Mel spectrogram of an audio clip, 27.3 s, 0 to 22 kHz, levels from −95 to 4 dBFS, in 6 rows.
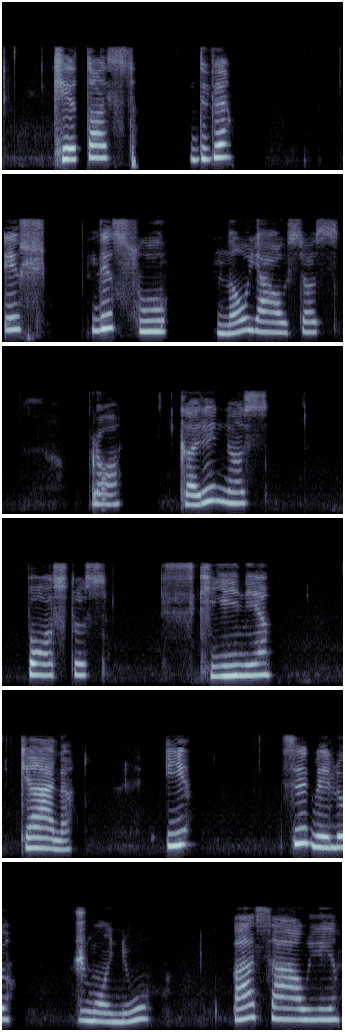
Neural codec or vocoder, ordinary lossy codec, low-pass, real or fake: codec, 16 kHz, 4 kbps, FunCodec, trained on Chinese and English, 50 frames a second; MP3, 48 kbps; 7.2 kHz; fake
